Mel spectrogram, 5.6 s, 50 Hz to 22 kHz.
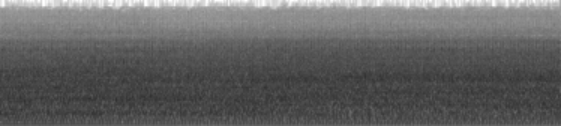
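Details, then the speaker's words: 2004-2008 Acura TSX after replacing an alternator with screaming bad bearings: steady even idle with a smooth hum and no whine or grinding from the front of the engine; normal idle after repair. "let's go ahead starter up and see how she sounds Moment of Truth here money this thing has never sounded disquiet"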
